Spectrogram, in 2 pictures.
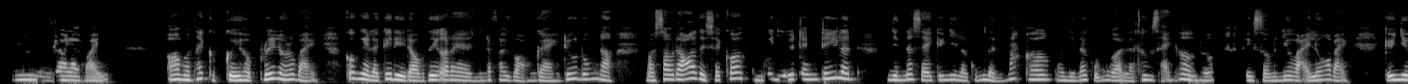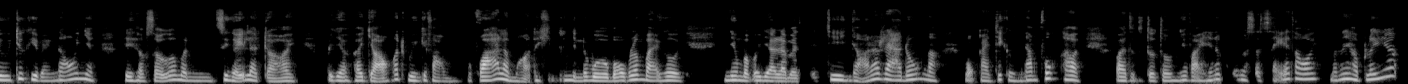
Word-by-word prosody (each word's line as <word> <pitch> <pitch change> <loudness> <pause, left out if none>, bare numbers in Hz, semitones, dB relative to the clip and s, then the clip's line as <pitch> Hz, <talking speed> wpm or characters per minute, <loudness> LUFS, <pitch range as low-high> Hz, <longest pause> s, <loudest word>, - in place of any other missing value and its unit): Ừm, 215 +1 +1 0.3
ra 205 - 0
là 195 - +4
vậy. - - +1 0.7
Ờ, 225 +2 +5
mình 210 -2 +4
thấy 265 - +2
cực 205 - -6
kỳ 200 -2 +9
hợp 190 -3 +4
lý 245 +3 +7
luôn 255 -4 +5
đó 235 - +3
bạn. 195 -7 -1 0.3
Có 285 - +1
nghĩa 255 -3 +6
là 190 -3 +3
cái 250 - +5
điều 215 -3 +8
đầu 175 -2 +3
tiên 215 0 +6
ở - - +3
đây 205 -1 +1
là 175 - -1
nhìn 165 0 -7
nó 200 - -5
phải 200 -1 -1
gọn 175 -2 -4
gàng 170 -3 -1
trước, 250 +2 +3
đúng 240 0 0
hông 255 - -2
nà? 210 - +3 0.4
Mà 185 - 0
sau 230 +4 +2
đó 240 +4 +5
thì 235 - +5
sẽ 205 -2 -2
có 270 +5 +1
một 190 - -2
cái 245 - -5
gì 200 - 0
đó 225 - +3
trang 235 -1 +1
trí 265 +4 +3
lên, 270 -5 +3 0.3
nhìn 205 -1 +2
nó 235 - +2
sẽ, 195 -5 0
kiểu 205 +2 -2
như 215 0 +1
là, 180 - -1
cũng 195 +4 -6
nịnh 175 -4 -1
mắt 255 +4 -4
hơn 225 -1 +1
và 195 - -4
nhìn 175 0 -3
nó 210 - +1
cũng, 200 -2 -5
gọi 180 - 0
là, 160 - -4
thư 210 0 +1
giãn 195 0 -5
hơn 225 -5 +2
nữa. 180 0 -3 0.3
Thiệt 190 -1 -1
sự 170 - -1
là 175 - -2
như 200 +3 0
vậy 180 -2 0
luôn 195 +3 +2
á - - 0
bạn. - - -2 0.4
Kiểu 200 - +4
như 210 -3 +6
trước 265 - +2
khi 215 -3 +3
bạn 170 -1 -7
nói 210 +6 -1
nha, 245 -5 0 0.3
thì 185 -2 +1
thật 165 - -2
sự 160 -1 -1
á 210 - +1
mình 165 -3 -4
suy 210 - +1
nghĩ 180 - +2
là, 210 -3 +2
trời 150 - -2
ơi, 160 0 -2 0.3
bây - - -3
giờ 175 -1 +1
phải 175 -1 +1
dọn - - +2
hết 235 - 0
nguyên 180 -4 0
cái 200 - -4
phòng, 150 -5 -7 0.2
quá 185 +6 +5
là 235 -3 +4
mệt 150 -7 -5
đi, 185 - -5 0.2
nhìn 190 -5 -1
nó 180 - 0
bừa 170 -2 +4
bộn 170 +3 +2
lắm 220 0 +2
bạn 185 -3 0
ơi. 180 -2 +3 0.4
Nhưng 195 0 +1
mà 170 - +3
bây 180 +2 0
giờ 175 -2 +2
là 155 -1 +2
mình 145 -1 -3
sẽ - - -17
chia 220 -1 +4
nhỏ 170 -2 -4
nó 240 - +2
ra, 230 -6 +1
đúng 210 +3 +1
hông 245 -2 -5
nà? 195 -2 -2 0.3
1 - - -3
ngày 170 -1 -3
chỉ 220 - -3
cần 180 -5 -6
5 200 +1 -1
phút 270 0 +1
thôi 210 -2 +3 0.4
và 180 -1 +2
từ 165 - -9
từ - - -17
từ 170 - -2
từ 170 -1 -2
như 195 +3 -3
vậy 185 - -1
thì 185 - -2
nó 235 - -2
cũng - - -14
là 210 - -3
sạch - - -9
sẽ 250 +1 -3
thôi, 250 -1 +1
mình 195 0 -6
thấy 250 - +3
hợp 215 -4 0
lý 240 +7 +1
á. 385 - -2
200 Hz, 320 wpm, -22 LUFS, 175-225 Hz, 0.7 s, kỳ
